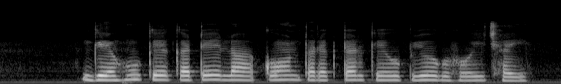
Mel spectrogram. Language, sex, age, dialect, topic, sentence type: Magahi, female, 31-35, Western, agriculture, question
